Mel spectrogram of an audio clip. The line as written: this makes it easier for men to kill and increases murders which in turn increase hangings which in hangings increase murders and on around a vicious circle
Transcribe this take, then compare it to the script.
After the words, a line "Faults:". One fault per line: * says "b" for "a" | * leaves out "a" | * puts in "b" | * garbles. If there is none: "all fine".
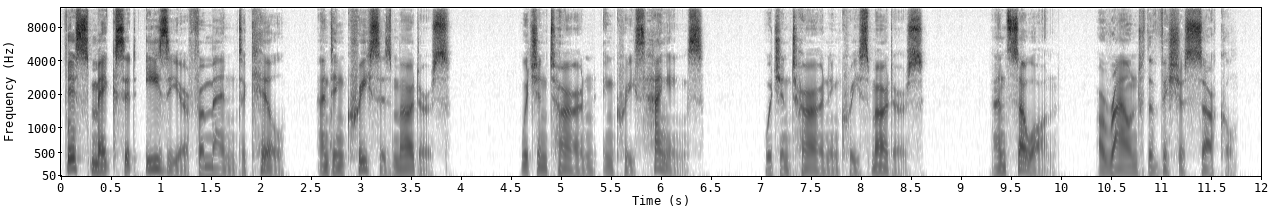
this makes it easier for men to kill and increases murders which in turn increase hangings which in turn increase murders and so on around the vicious circle
Faults:
* says "turn" for "hangings"
* puts in "so"
* says "the" for "a"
